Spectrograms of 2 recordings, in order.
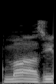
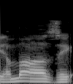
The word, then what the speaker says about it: mazy: French Mercy remains common i e Mazy Mazi with the accent on the first syllable it is possible that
